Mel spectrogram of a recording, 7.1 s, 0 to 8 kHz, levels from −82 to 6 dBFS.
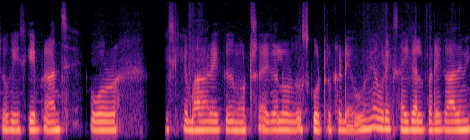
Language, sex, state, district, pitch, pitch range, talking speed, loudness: Hindi, male, Uttar Pradesh, Muzaffarnagar, 140 Hz, 140-145 Hz, 180 wpm, -16 LUFS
